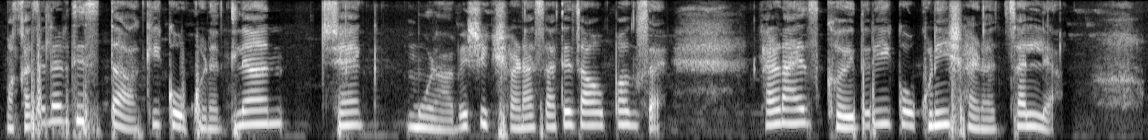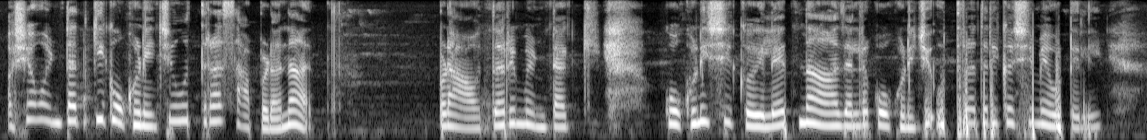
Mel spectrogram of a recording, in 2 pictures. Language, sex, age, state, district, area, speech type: Goan Konkani, female, 18-30, Goa, Canacona, rural, spontaneous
